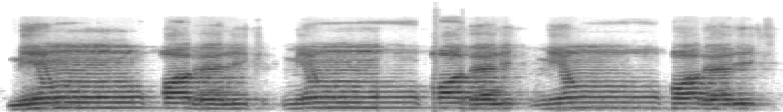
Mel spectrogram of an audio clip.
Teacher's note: Baca ikhfa dari segi ketebalan ataupun ketipisannya itu tergantung huruf yang datang setelahnya. Kalau huruf yang datang setelahnya itu adalah huruf isti'la termasuk huruf qaf, maka ikhfanya perlu kita buat tebal.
